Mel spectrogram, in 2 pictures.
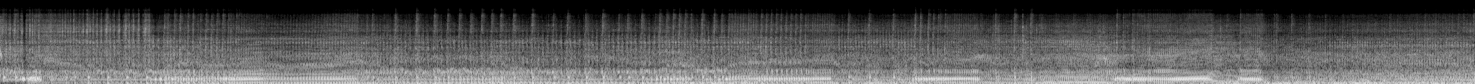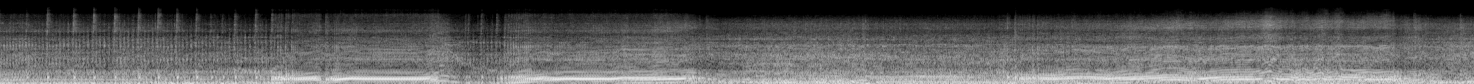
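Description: Husqvarna TE 300i's two-stroke enduro engine being ridden hard, its revs rising and falling with the throttle and gear changes. Sharp up-and-down revving comes several times around the middle and again near the end, with a brief drop in revs partway through.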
